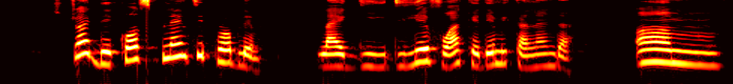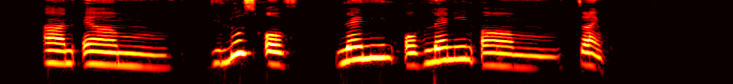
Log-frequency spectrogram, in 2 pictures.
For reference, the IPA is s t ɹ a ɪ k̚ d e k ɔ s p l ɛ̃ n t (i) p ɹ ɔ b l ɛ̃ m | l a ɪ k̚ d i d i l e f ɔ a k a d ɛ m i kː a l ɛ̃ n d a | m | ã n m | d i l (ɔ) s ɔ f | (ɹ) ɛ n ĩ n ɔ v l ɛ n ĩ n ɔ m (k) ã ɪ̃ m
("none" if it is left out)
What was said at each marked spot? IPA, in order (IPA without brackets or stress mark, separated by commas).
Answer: i, u, l, t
